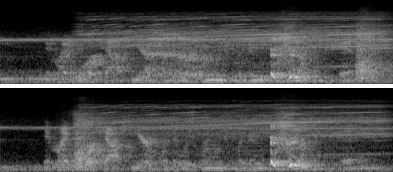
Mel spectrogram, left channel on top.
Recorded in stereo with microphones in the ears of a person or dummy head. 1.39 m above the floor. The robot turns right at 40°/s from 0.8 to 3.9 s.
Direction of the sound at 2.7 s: 35° right (ahead or behind).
